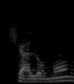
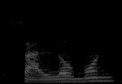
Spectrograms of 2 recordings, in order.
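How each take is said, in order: First: The word begins with an sh sound. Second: The word begins with a plain s sound. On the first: The speaker calls it wrong. "no decimos Shalomón" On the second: The speaker calls it right. "sino que decimos Salomón"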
